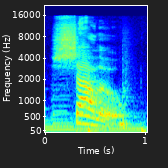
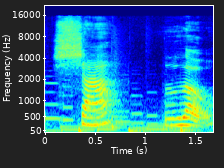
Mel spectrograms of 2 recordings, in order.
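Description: First: The word is said at a faster pace. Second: The word is said at a slower pace. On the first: "Um pouquinho mais rápido" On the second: "Repeat after me"

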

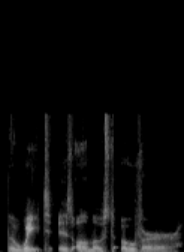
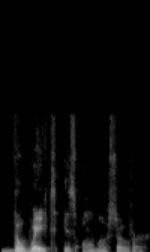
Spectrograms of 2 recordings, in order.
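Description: First: It is said in an odd, put-on promo voice. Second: It is said in a natural speaking voice.

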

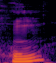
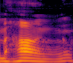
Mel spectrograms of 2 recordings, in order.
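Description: First: The name is said with its Vietnamese pronunciation. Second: The name is said with an English pronunciation. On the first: This is the name's real pronunciation. The speaker calls it right. "His name's actually Hung" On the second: This is the mistaken pronunciation used for years. The speaker calls it wrong. "I've been calling him Hung for the past 5 years"

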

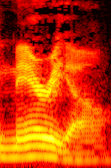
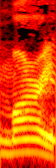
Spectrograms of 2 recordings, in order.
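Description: First: Mario is said the New York-area way. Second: Mario is said the general American way. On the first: This is a regional pronunciation the speaker does not use. "Mario exists in like the Long Island, New Jersey thing" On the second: This is the speaker's own usual pronunciation. "I just say Mario"

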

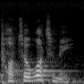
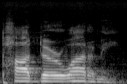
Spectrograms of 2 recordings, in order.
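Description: First: The second consonant is a clear t. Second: The second consonant sounds like a soft d. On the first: It sounds English. "Instead of" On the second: It sounds American. "You just change your T's to D's"

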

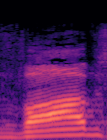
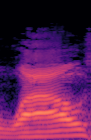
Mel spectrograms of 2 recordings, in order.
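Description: First: The word begins and ends with a V sound. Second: The word begins and ends with a W sound. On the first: This is the newer way of saying it. "The Vav is like the newer pronunciation" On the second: This is the older, ancient way of saying it. "If you want to talk more like Jesus, you'd say the Wow stanza"

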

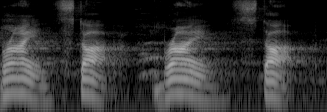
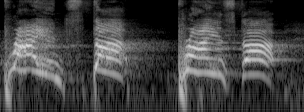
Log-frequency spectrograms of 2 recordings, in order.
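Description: First: It is said at a normal, quiet volume. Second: It is yelled loudly.

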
